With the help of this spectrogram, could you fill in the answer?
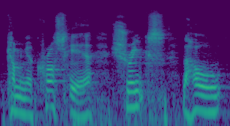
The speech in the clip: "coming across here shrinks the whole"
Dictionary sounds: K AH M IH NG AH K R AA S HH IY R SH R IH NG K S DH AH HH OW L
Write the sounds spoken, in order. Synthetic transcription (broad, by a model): K AH M IH NG AH K R AA S HH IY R SH R IH NG K S DH AH HH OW L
